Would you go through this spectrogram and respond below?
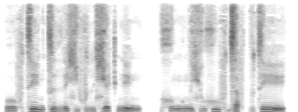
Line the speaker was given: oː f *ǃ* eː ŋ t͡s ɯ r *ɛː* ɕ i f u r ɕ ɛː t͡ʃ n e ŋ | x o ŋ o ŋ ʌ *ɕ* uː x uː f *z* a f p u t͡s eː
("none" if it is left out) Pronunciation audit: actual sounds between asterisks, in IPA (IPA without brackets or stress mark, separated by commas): t͡s, ɛ, ɕ, d͡z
